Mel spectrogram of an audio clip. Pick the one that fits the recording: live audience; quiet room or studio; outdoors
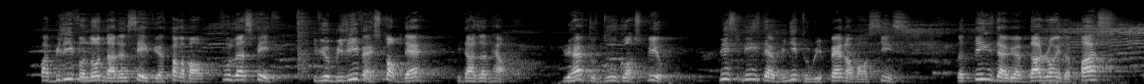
live audience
